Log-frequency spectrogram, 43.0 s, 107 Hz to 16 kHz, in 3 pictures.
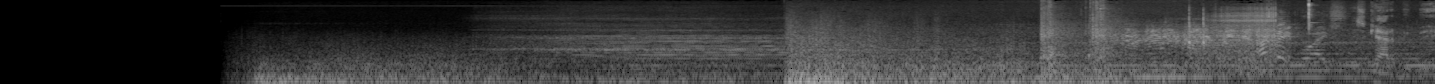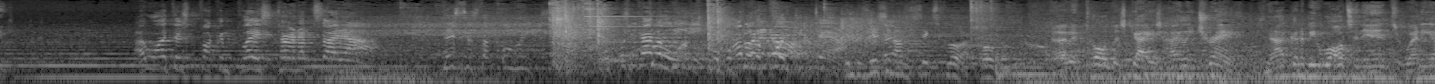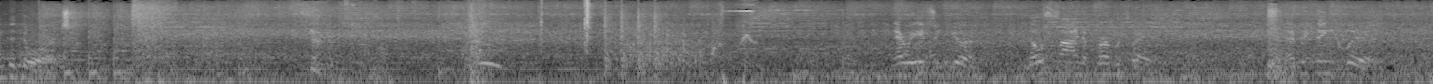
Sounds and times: Music: 5.4s - 8.7s, 10.4s - 43.0s
Speech: 20.6s - 29.4s, 37.6s - 40.3s, 41.4s - 42.5s.

